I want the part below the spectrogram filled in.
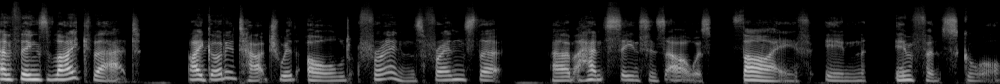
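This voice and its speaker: Speaking very slowly in a British accent, a woman at a medium pitch shows ordinary pitch variation and big swings in loudness, recorded very cleanly against a silent background with a dry, close sound and no echo. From England. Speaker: podcast panelist. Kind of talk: casual chat.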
